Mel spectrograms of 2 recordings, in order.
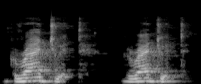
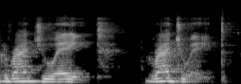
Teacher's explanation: In adjectives and nouns, the ate suffix is reduced to it. Be very careful here. But in verbs, the ate suffix is pronounced ate. Of course, this results in a longer syllable in the case of the verb.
